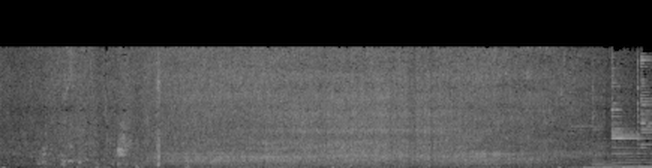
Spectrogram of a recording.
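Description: Water rushing over a rocky stream cascade: a steady hiss that swells over the first few seconds and then holds, with a few faint knocks.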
